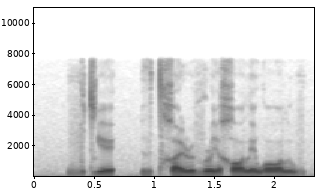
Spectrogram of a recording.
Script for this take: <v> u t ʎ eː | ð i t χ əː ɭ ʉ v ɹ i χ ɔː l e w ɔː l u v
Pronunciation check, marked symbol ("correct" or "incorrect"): correct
